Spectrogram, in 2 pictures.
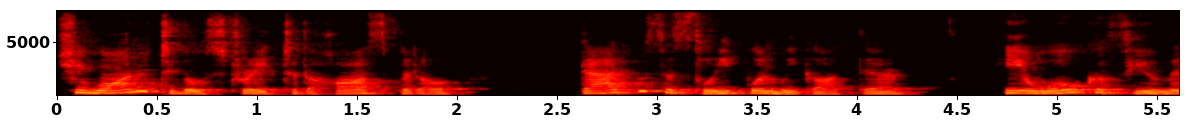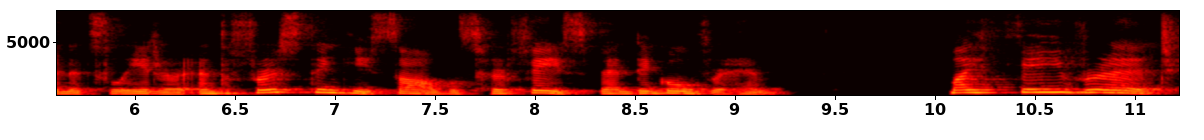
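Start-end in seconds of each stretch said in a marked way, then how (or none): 10.1-11.2 high, joyful exclaiming, drenched with joy. Narrator voicing a father waking in hospital to see her face, joyful exclamation. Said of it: "he exclaimed in a tone drenched with joy".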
